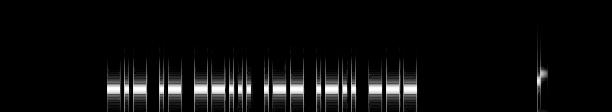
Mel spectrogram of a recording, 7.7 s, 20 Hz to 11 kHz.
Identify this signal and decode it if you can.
Morse code, heard as a keyed tone, about 22 wpm, 700 Hz. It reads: KA7WLO
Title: USA Call Signs Repeated 2x 22wpm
